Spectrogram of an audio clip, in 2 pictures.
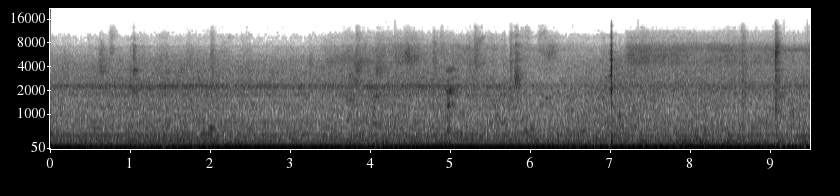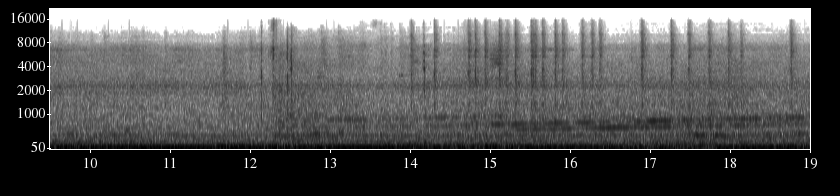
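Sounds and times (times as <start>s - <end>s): constant hum: 0.0s - 19.0s
train rumbling on track: 0.0s - 19.0s
faint clicks: 13.8s - 19.0s.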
